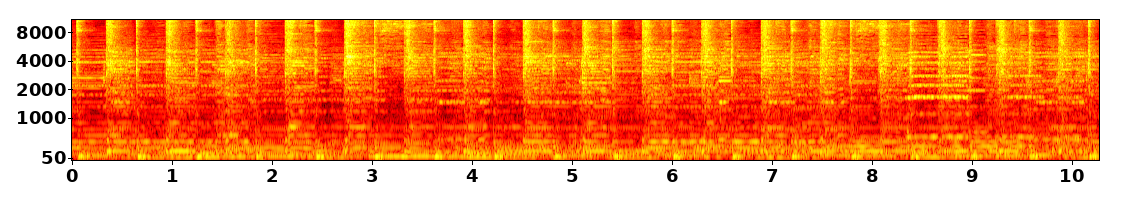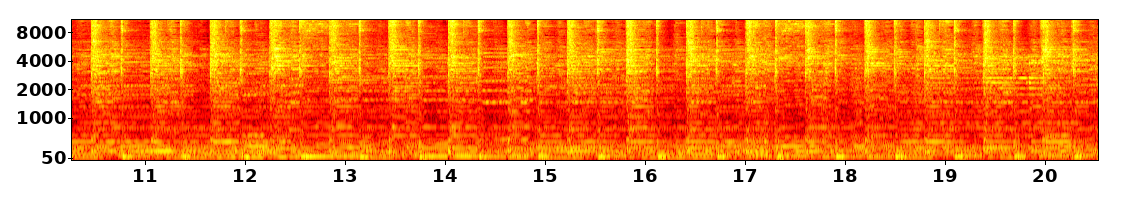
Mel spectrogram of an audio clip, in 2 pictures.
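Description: Instrumental break of a live country-folk song: button accordion over strummed acoustic guitar and electric guitar, with a steady beat.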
